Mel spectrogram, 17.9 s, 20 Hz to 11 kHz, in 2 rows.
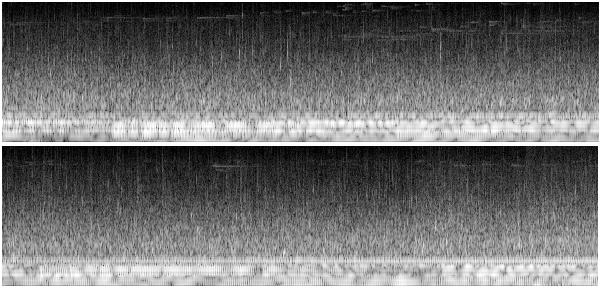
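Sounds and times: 
water babbling along a stream: 0.0 - 17.8
low sustained drone hum: 16.8 - 17.8.

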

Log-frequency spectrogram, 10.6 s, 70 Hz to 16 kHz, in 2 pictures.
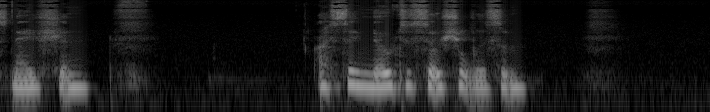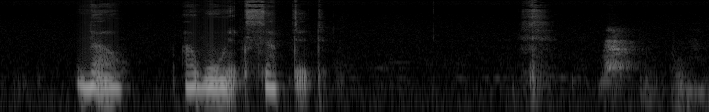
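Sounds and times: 
speech: 0.0 - 1.1, 2.4 - 4.0, 5.9 - 7.8
faint breathy sounds: 9.1 - 9.7
dog barking in short sharp yaps: 9.8 - 10.2.

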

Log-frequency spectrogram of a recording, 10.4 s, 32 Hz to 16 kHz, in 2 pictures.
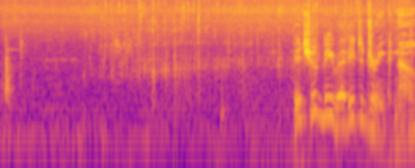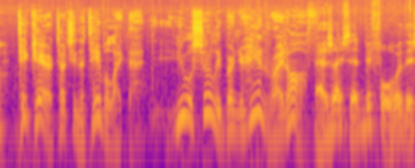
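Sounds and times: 
water for tea simmering close to a boil: 0.4 - 10.3
tea leaves added to water: 0.9 - 5.6
speech: 3.6 - 10.3.

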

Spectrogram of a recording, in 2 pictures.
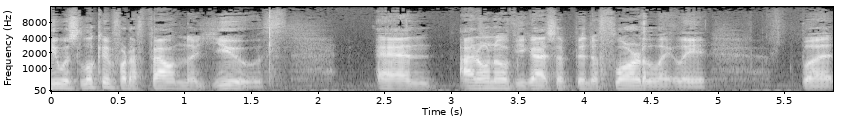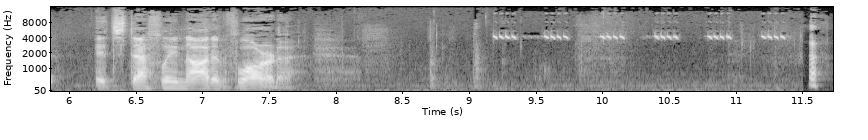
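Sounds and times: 
speech: 0.0 - 7.8, 11.6 - 11.7
cricket chirping in short pulsed trills: 9.2 - 11.4.

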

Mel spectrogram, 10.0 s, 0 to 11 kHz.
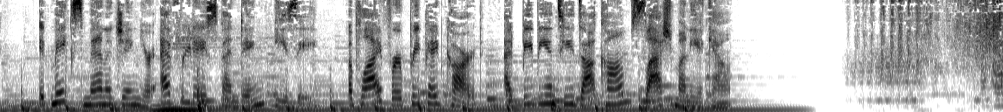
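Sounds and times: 
speech: 0.4 - 7.4
flying insect buzzing: 8.4 - 10.0.

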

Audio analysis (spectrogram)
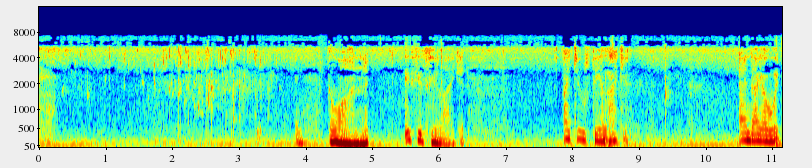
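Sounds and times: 
coffee pouring into a cup: 0.7 - 3.7
speech: 5.6 - 6.6, 7.9 - 9.0, 10.5 - 11.1.

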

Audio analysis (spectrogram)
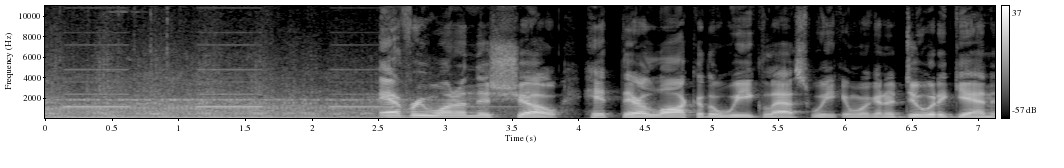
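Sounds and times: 
armored truck low engine rumble: 0.0 - 3.6
armored truck reversing beeps: 0.0 - 3.7
speech: 2.5 - 7.1.

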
